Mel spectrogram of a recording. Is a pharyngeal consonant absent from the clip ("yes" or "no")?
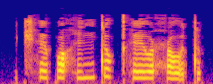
no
